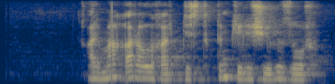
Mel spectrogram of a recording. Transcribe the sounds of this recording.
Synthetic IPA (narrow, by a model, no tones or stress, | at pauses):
ɑjmɑqɑɾɑlˠəqæɾɪp̚t̪e̞st̪ɪ̥k̚t̪ɪŋkʲʰe̞le̞ʃe̞ɡʲɪzo̞ɾ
